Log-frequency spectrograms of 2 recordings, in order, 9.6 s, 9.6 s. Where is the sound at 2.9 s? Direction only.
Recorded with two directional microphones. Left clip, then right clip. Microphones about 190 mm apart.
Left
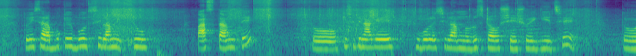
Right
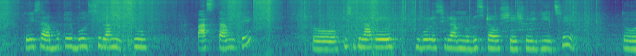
Centre (ahead or behind).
